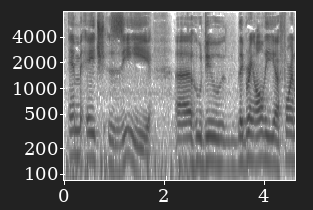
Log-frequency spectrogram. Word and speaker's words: MHz: And then really quickly, I just want to we love the people over at MHZ, which I used to mispronounce or mislabel as megahertz. It's MHZ.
